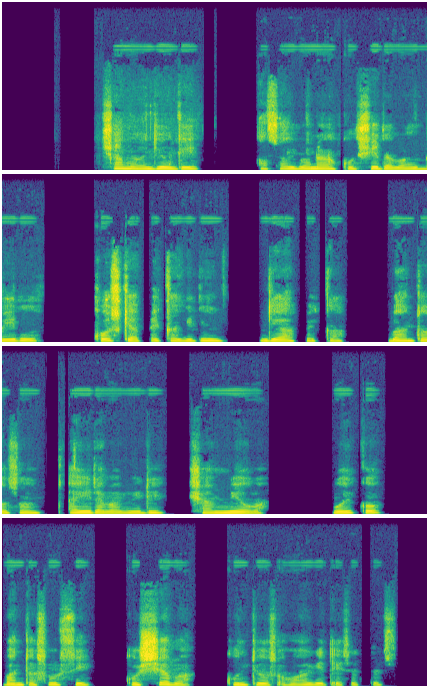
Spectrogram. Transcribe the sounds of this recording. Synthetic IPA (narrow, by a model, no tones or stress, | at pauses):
ʃɐmaːɡɪjoːɡeː | ʔɐsɐjbɐnaːkɔʃːɪd̪ɐbajbiːd̪ɪ | kʰɔskɪjapːɛkːɐɡɪd̪in | ɡɪjaːpːɛkːɐ | bɐnt̪ːɐʊsɔnt̪ʼɐjɪd̪ɐbajbiːd̪ɪ | ʃɐmːɪjoːbɐ | wɔjkːɔ | bɐnt̪ːɐsuːsːɪ | kɔʃːɪjɐba | kʊnt̪ːɪjoːsɔ̰hwaːɡɪt̪ʼḛːsɛt̪ːeːs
